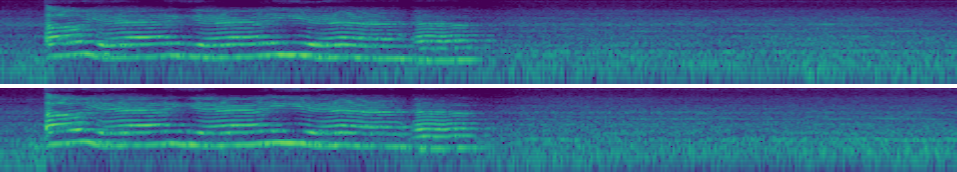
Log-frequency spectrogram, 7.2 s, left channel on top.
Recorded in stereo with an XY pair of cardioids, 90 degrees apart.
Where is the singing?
55° right, 3 m.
